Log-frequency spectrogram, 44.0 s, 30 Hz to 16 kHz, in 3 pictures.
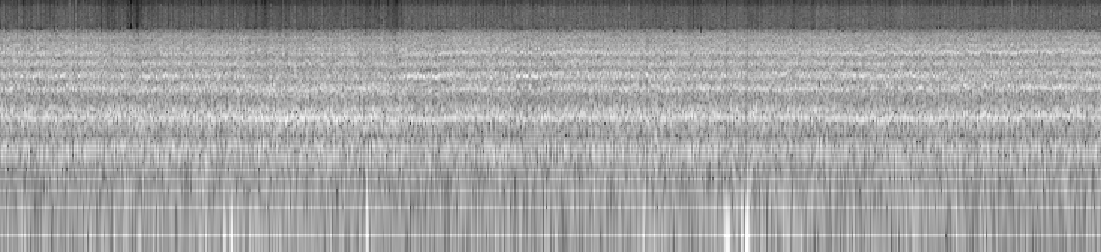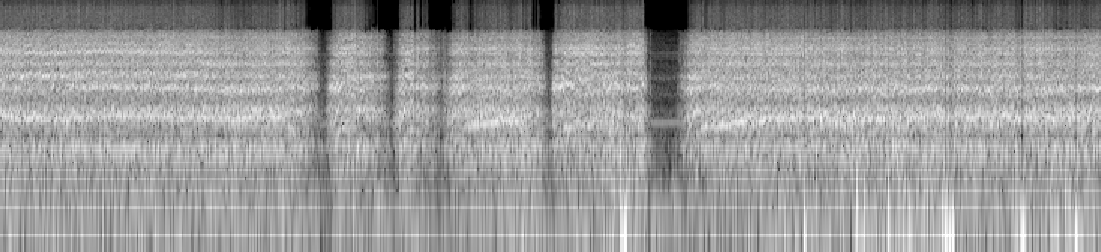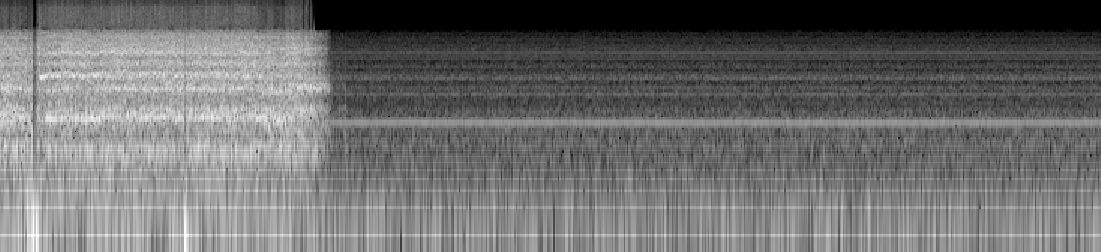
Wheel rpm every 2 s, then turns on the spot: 230, 230, 220, 220, 230, 230, 210, 220, 230, 110, 100, 130, 180, 220, 220, 220, 180, 0, 0, 0, 0, 0.
none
